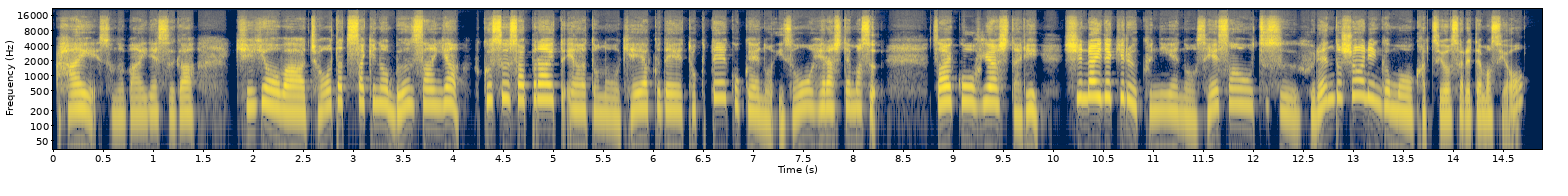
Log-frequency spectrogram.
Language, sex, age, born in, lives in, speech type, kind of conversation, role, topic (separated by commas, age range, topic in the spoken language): Japanese, female, 35-39, Japan, Japan, read, expert-assistant, expert, グローバリゼーションに関する情報って、どうやって正しいものを見分けていますか？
